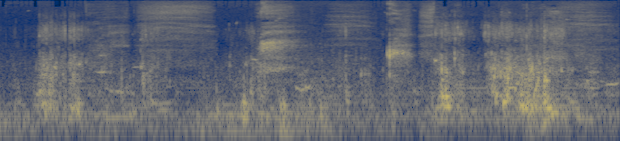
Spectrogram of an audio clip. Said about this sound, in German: Und nun ruderten sie in einem weiten Bogen um die Insel herum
